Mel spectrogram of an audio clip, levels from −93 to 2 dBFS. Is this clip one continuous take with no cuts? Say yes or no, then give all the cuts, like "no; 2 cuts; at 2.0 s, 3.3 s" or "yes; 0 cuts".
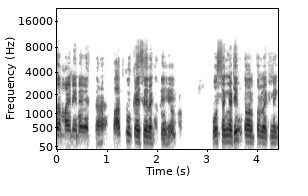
yes; 0 cuts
